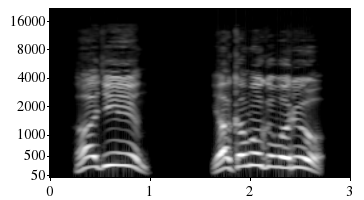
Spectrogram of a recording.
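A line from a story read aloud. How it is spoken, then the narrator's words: More menacing shout. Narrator (Russian): более грозно выкрикнул он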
